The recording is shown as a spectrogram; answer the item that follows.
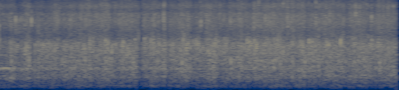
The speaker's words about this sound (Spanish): nuestras abogadas, nuestras psicólogas, un aplauso para ellas.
